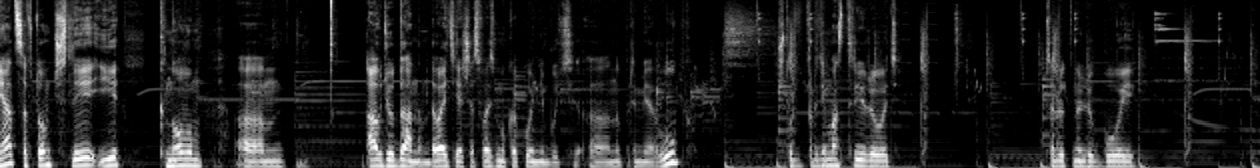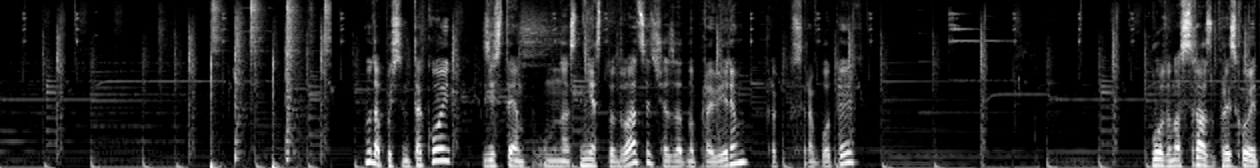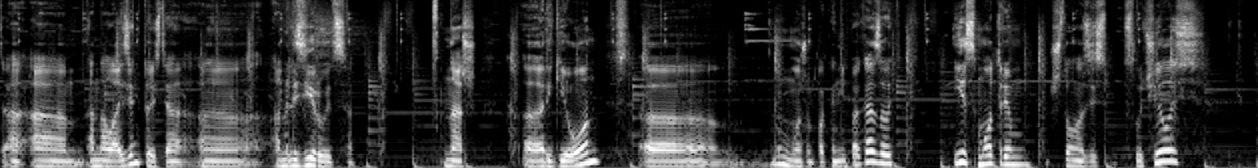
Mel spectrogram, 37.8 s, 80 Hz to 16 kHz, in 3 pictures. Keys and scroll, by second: 2.9 BackSpace.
